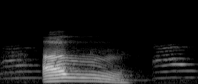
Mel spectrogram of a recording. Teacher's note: اس زال کی آواز باریک ہوگی لیکن نرم ہوگی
